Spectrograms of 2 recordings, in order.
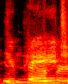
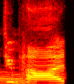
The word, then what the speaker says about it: DuPage: mispronounce um naperville's napperville and dupage as dupont but there's another podcast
